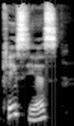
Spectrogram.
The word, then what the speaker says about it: caseous: The pronunciation of our English word caseous is easily comparable to the beginning pronunciation of queso also.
